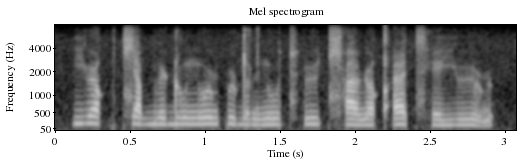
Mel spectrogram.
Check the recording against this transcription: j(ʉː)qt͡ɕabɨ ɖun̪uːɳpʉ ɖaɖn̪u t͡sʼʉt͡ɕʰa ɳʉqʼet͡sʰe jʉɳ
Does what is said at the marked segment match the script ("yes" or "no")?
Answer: yes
